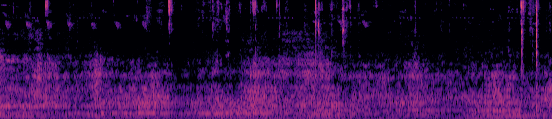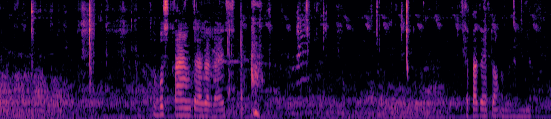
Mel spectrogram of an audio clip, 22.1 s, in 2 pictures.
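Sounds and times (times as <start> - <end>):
steady low hum: 0.0 - 22.0
chewing and wet squishing: 2.9 - 9.0, 10.1 - 12.8, 18.4 - 19.6.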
